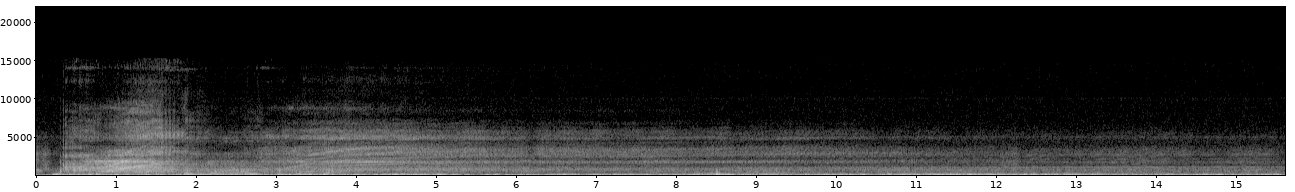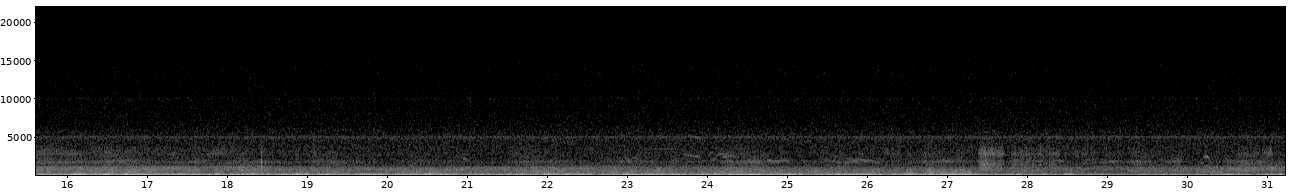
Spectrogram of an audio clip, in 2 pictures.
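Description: Wind rumbling on the microphone. A whine rises in pitch over the first few seconds, then levels off and fades.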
